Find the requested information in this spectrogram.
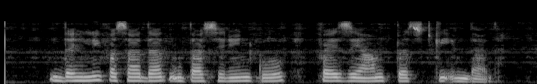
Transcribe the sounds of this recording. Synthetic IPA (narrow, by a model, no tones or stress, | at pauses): d̪ɛɦlifɐsaːd̪aːt̪mʊt̪aːsːɪɾiːnkofɛːzeaːmʈɾɐsʈkiʔɪmd̪a̰ːd̪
